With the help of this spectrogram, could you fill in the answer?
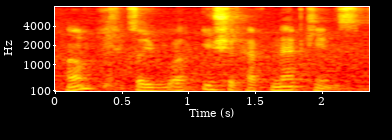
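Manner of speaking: normal talking voice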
